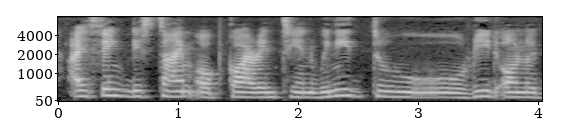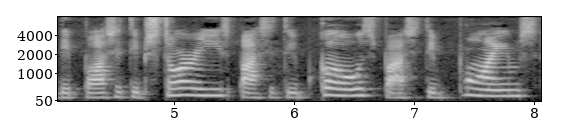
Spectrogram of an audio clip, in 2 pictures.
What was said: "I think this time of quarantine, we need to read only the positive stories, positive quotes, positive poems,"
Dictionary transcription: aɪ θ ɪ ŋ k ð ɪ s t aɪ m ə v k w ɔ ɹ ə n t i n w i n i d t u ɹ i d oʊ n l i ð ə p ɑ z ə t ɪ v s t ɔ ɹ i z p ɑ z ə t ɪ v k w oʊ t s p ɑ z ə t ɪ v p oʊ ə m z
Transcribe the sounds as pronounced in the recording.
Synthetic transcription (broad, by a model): aɪ θ ɪ ŋ k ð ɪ s t aɪ m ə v k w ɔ ɹ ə n t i n w i n i d t u ɹ i d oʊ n l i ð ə p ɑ s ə t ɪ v s t ɔ ɹ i s p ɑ s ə t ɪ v k oʊ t s p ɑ s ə t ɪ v p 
